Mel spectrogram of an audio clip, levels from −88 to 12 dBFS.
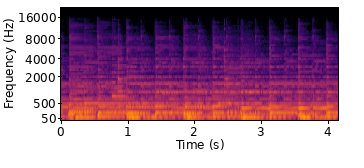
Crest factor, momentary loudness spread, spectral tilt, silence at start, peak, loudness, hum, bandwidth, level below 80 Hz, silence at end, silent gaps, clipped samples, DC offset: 14 dB; 4 LU; -7.5 dB/octave; 0 s; -8 dBFS; -23 LUFS; none; 12.5 kHz; -30 dBFS; 0 s; none; under 0.1%; under 0.1%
